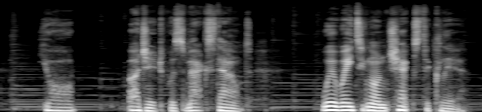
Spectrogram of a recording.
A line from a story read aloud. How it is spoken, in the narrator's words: whispered in her ear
